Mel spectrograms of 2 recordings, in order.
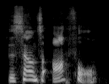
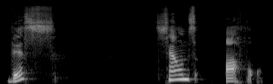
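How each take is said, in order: First: It is said in the speaker's own natural voice. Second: It is said in a put-on imitating voice.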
